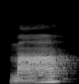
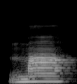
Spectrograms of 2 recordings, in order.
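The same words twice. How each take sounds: First: The pitch rises from middle to high. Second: The pitch stays high and level. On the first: It means hemp. "that means hemp" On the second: It means mom or mother. "if we use tone one"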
